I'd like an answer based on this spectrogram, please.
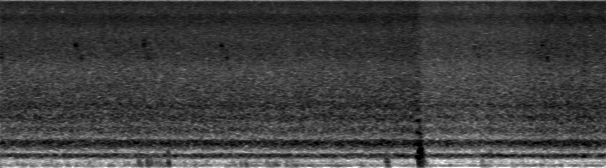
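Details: Honey bee swarm coming in during a capture: continuous thick buzzing drone holding a steady pitch, one loud knock near the end, soft low rumbles in the background.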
